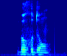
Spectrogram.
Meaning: plural of bourdon
- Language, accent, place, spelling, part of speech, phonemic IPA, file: French, France, Lyon, bourdons, noun, /buʁ.dɔ̃/, LL-Q150 (fra)-bourdons.wav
